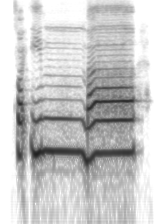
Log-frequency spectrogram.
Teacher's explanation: میم پہ غنہ زمانی ہو رہا ہے تو ایک الف کے برابر ہم یہاں پر رکیں گے ، فَإِمَّا، الف مد آ گیا تو مد اصلی کریں گے،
